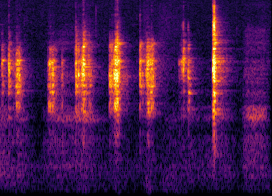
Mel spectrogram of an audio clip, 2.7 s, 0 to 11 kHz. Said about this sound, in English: we're going to torque these to 140 foot-pounds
